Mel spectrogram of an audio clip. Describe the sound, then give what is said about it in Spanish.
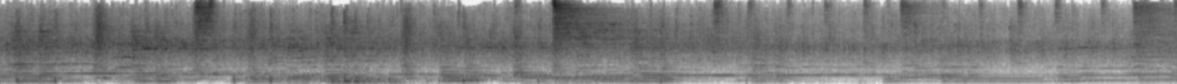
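A church audience claps loudly and steadily for several seconds for the King, the dense applause mixing with sustained music playing underneath, with no speech over it. “Si vas a aplaudir, apláudele fuerte al rey.”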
